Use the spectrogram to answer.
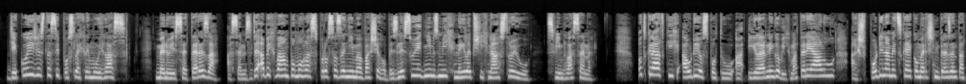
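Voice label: Czech, female, narration; voice over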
